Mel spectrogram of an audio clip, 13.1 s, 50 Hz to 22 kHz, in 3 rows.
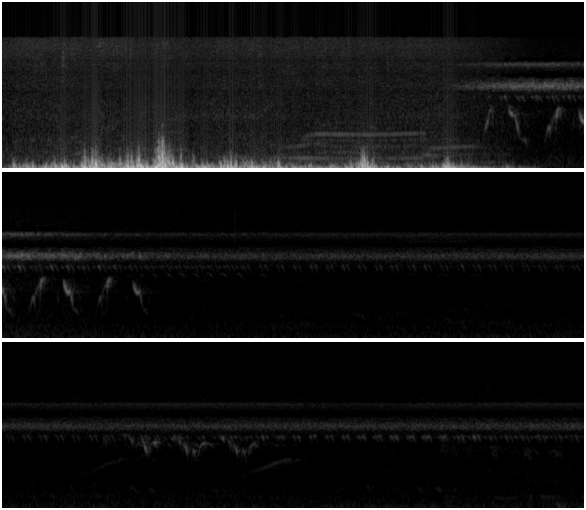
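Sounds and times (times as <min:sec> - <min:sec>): insects trilling: 0:02.1 - 0:13.0
bird whistling: 0:03.5 - 0:05.4.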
